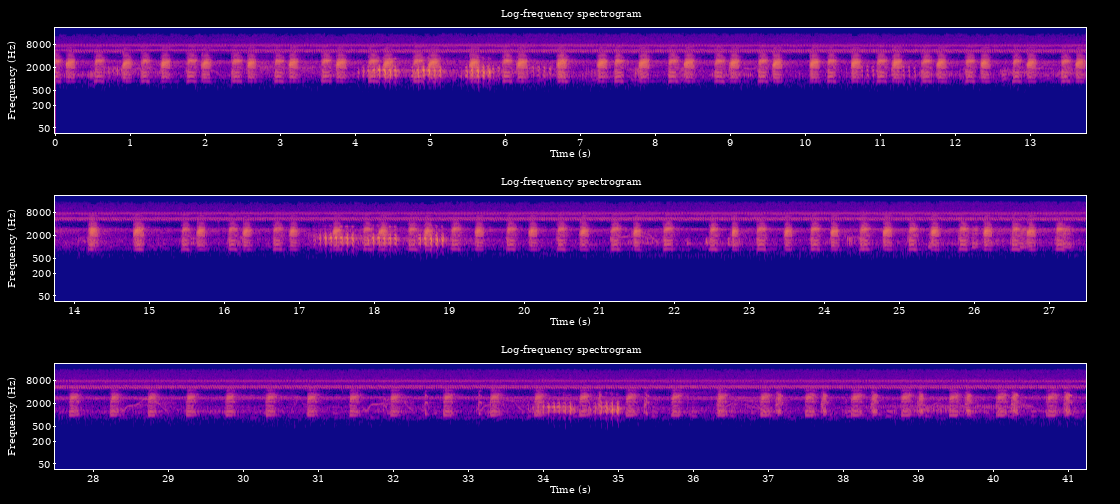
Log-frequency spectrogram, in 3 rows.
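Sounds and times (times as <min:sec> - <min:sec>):
Southern leopard frog calling: 0:00.0 - 0:41.2
insects: 0:00.0 - 0:41.2
Pauraque calling: 0:31.4 - 0:41.2.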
